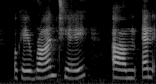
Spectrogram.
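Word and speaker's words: rentier: yep here we go it's pronounced roner because in actual French um it would be pronounced H um and when it's come into English it's just slightly altered now it's pronounced roner okay roner um and it's first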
